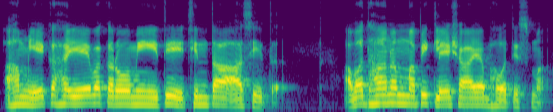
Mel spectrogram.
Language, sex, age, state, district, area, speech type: Sanskrit, male, 30-45, Karnataka, Mysore, urban, spontaneous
